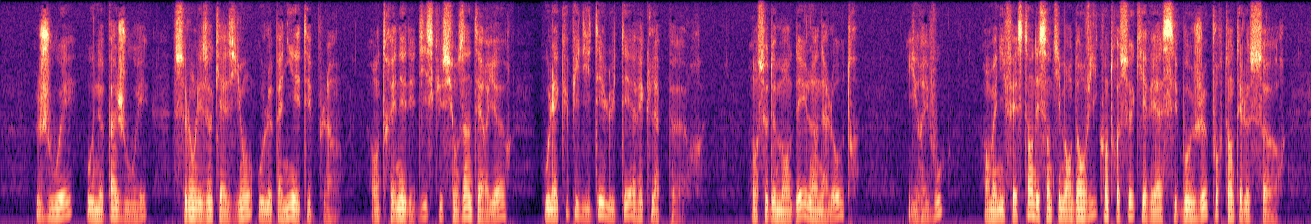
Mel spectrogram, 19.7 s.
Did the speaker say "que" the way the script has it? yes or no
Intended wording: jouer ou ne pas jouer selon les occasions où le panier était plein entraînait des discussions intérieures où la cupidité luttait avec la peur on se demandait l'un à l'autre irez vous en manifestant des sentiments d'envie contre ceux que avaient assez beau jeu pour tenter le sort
no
